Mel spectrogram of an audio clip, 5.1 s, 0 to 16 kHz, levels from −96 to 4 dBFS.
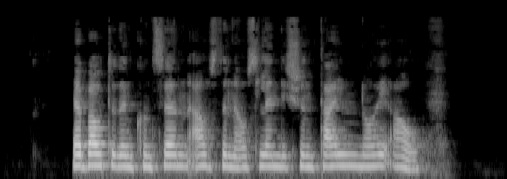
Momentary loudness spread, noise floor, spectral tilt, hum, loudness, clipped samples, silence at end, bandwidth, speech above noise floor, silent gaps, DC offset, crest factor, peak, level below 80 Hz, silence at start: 7 LU; -85 dBFS; -7 dB/octave; none; -26 LUFS; under 0.1%; 0.8 s; 11.5 kHz; 59 dB; none; under 0.1%; 20 dB; -8 dBFS; -62 dBFS; 0.75 s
